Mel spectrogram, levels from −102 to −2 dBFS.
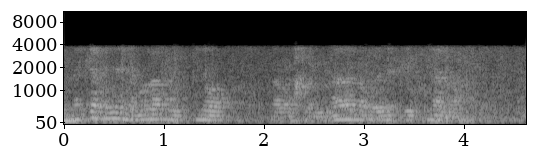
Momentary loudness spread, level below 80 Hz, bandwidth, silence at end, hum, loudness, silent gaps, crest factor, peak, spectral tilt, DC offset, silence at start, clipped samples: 9 LU; -56 dBFS; 4.1 kHz; 0 s; none; -38 LUFS; none; 14 dB; -22 dBFS; -5 dB/octave; under 0.1%; 0 s; under 0.1%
